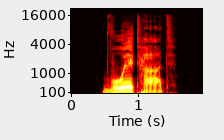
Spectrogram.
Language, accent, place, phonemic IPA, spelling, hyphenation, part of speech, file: German, Germany, Berlin, /ˈvoːlˌtaːt/, Wohltat, Wohl‧tat, noun, De-Wohltat.ogg
- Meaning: good deed, a favor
